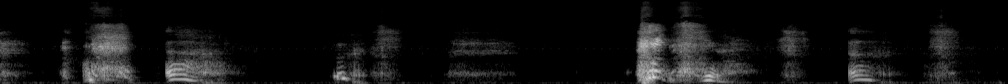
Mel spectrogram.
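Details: Adult with worsening tree pollen allergy trying to stifle sneezes too strong to hold: a run of repeated sneezes, some stifled, some big, loud and helpless, with short breaths between.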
